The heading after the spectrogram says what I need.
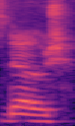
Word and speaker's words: Doge: dogecoin or doggy coin probably yeah mispronounce that you'll get yourself lynched it's doge i know so when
